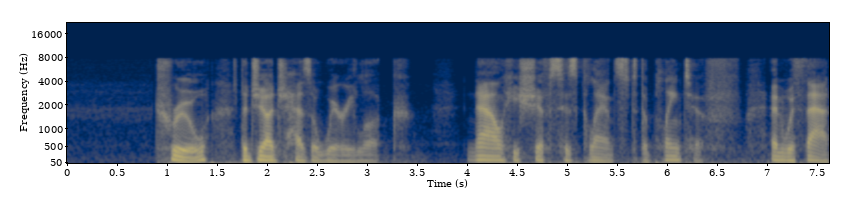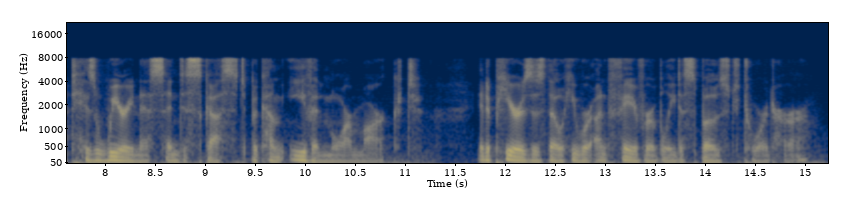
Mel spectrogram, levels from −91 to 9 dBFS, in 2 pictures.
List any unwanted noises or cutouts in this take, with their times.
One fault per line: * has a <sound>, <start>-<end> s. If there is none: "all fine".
all fine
